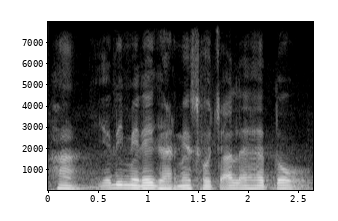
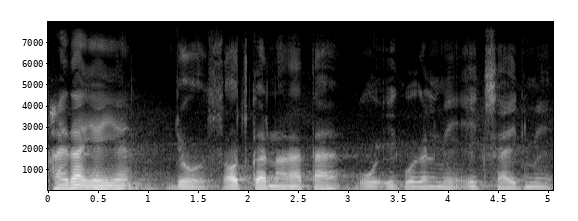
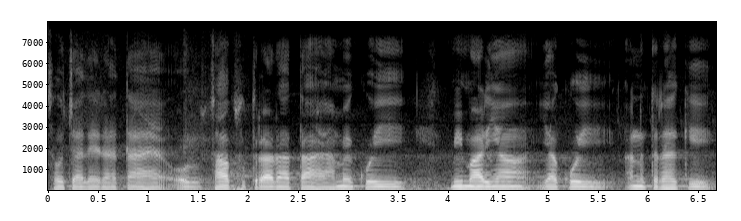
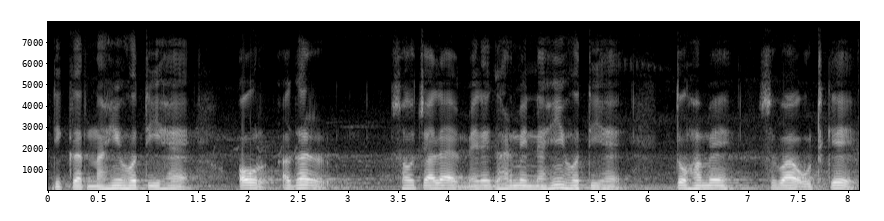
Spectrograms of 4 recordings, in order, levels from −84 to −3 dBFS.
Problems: none marked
